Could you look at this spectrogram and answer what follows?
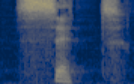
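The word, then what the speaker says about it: cette: then feminine form is set like that so it's quite interesting because if you listen carefully the masculine form here set and The Feminine form here set you write them differently but then you pronounce them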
